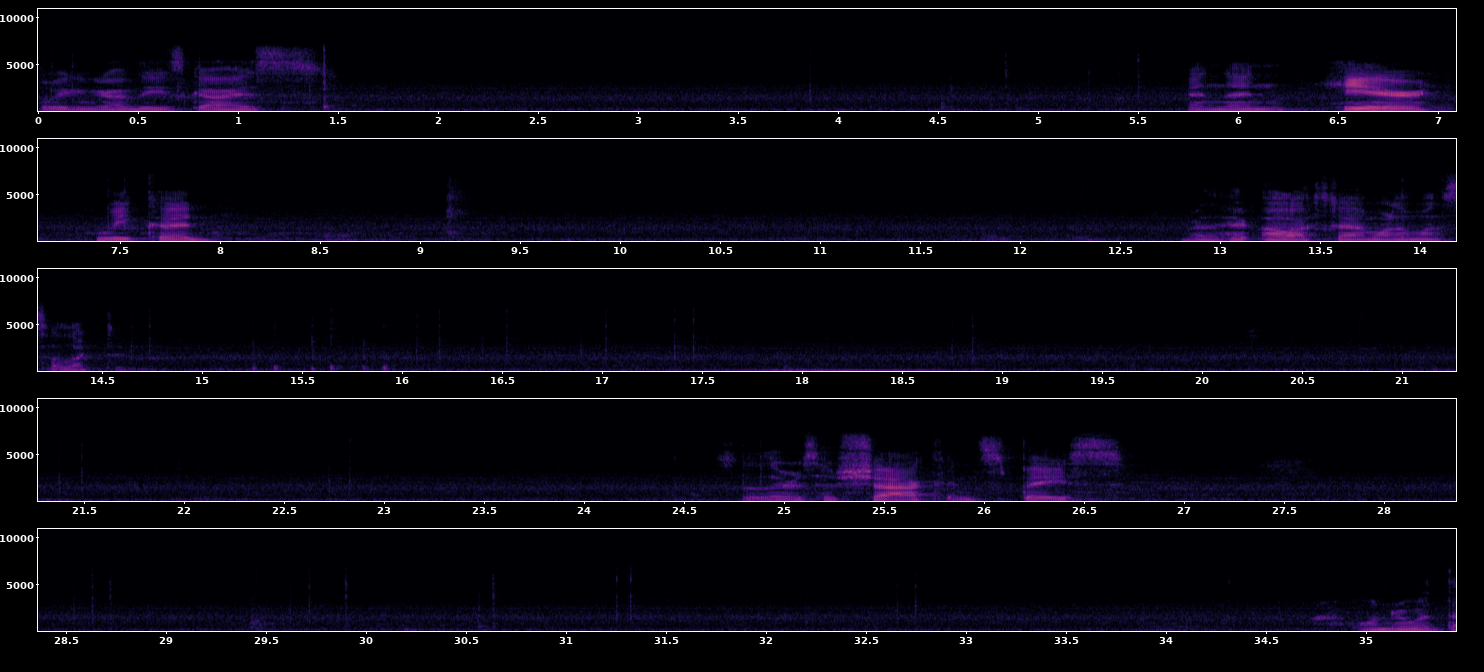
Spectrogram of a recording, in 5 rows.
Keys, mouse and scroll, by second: 0.6 click, 1.3 alt+click, 7.3 right click, 13.7 Escape, 14.5 click, 15.2 Escape, 15.4 Escape, 15.9 Escape, 15.9 click, 18.6 click, 21.2 alt+click, 22.6 click, 29.5 alt+click, 31.1 right click, 32.5 click.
